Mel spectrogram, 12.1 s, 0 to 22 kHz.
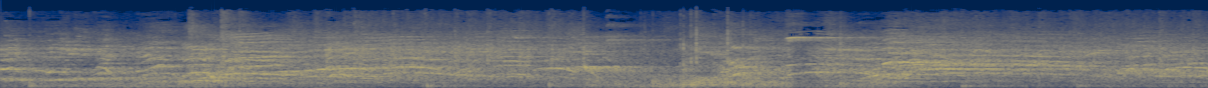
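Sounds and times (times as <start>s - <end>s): voices in a gym: 0.0s - 12.0s
basketball bouncing on indoor court: 4.1s - 11.2s.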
